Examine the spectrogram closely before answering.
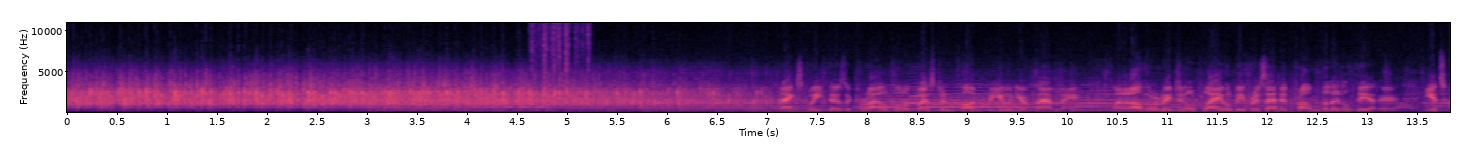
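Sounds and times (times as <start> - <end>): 
large theater crowd applauding: 0.0 - 7.3
music: 2.7 - 13.8
speech: 7.2 - 13.8.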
